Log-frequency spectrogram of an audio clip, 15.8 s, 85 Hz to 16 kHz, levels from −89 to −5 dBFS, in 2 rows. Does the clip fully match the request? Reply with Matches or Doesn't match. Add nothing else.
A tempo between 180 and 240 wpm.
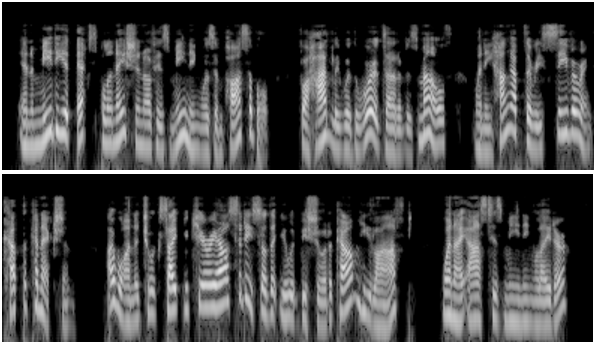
Matches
